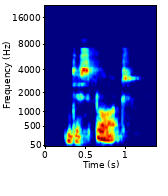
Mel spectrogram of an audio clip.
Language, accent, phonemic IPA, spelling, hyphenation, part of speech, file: English, Southern England, /dɪˈspɔːt/, disport, dis‧port, verb / noun, LL-Q1860 (eng)-disport.wav
- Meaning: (verb) To amuse oneself divertingly or playfully; in particular, to cavort or gambol; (noun) Anything which diverts one from serious matters; a game, a pastime, a sport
